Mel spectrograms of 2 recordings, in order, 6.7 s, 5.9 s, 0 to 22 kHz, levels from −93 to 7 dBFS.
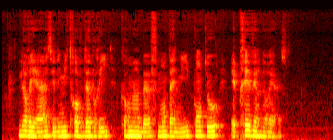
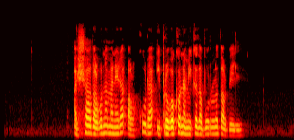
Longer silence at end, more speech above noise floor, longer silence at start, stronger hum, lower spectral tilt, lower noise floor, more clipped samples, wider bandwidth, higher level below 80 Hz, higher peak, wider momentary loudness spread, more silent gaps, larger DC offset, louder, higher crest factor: about the same, 1 s vs 1.05 s; second, 41 dB vs 46 dB; second, 0.35 s vs 1.45 s; neither; first, -8 dB/octave vs -4.5 dB/octave; second, -58 dBFS vs -73 dBFS; neither; first, 15 kHz vs 10.5 kHz; first, -48 dBFS vs -84 dBFS; first, -4 dBFS vs -8 dBFS; about the same, 10 LU vs 9 LU; neither; neither; first, -19 LUFS vs -27 LUFS; about the same, 16 dB vs 20 dB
